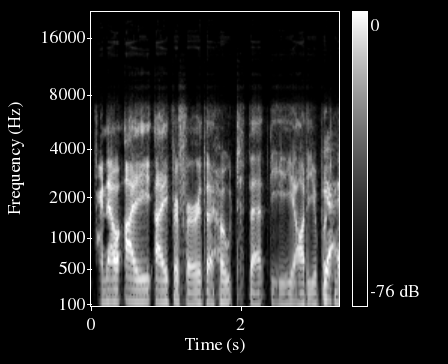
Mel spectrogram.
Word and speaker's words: haut: to point out I prefer the hote that the audiobook Yeah, it's narrator does.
